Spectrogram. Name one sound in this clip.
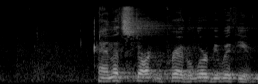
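A man begins to speak clearly through a microphone in a reverberant hall.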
